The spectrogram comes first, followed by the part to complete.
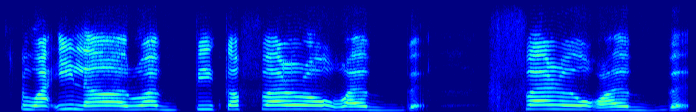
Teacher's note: जब गाइन हरकत में अदा करेंगे तो जुबान की जड़ तालु के साथ लगेगी। जुबान की जड़, जुबान की जो जड़ है ना, आप जुबान अपनी बाहर निकालें, राइट, उसको आपने लास्ट पे जाके हाथ लगाना है।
